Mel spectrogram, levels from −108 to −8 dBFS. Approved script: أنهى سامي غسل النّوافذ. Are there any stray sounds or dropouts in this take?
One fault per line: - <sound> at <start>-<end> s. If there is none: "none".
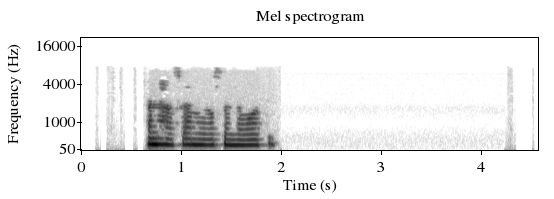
none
